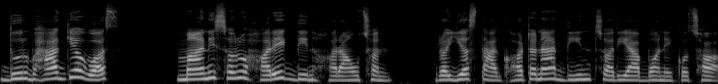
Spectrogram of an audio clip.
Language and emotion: Nepali, neutral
